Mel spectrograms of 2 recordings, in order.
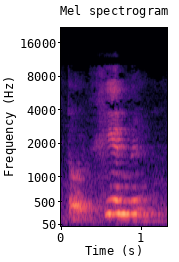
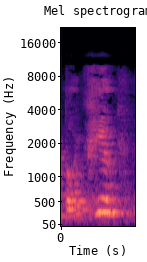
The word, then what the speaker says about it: tội khiên: Cho nên ở cái kinh chúng ta đọc ở Bắc là xin Chúa tha tội, tội khiên, xin tha tội khiên. Thì trong Nam anh không đọc là tội khiên đâu, xin ta tội khiêng. Nam quá.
